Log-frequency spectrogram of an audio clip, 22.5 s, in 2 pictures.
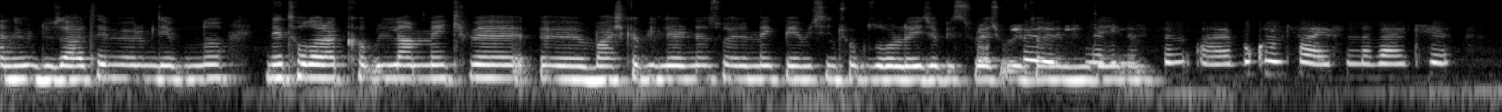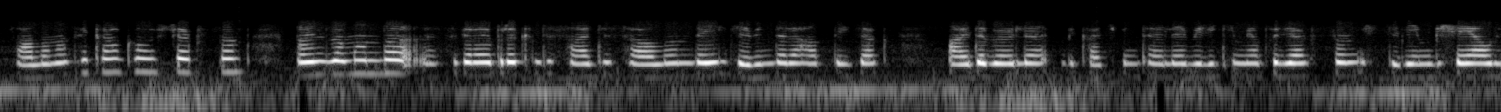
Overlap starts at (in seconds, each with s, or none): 7.3 s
